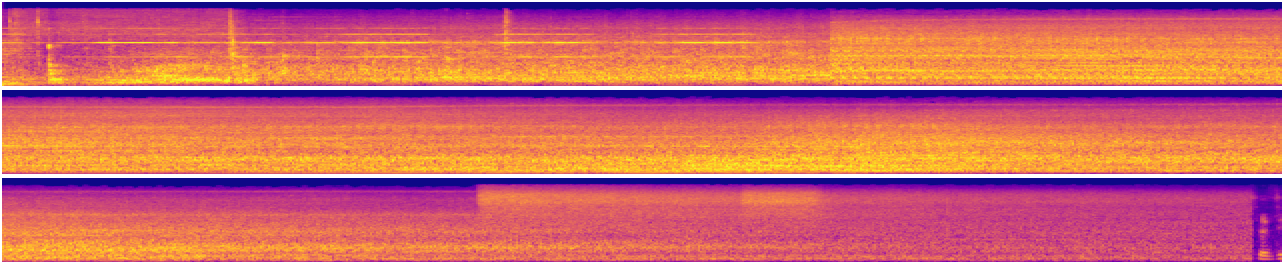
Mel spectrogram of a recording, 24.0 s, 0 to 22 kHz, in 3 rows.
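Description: Door warning beeps of a Class 150 Sprinter diesel multiple unit sound for a few seconds after its door-open button is pressed. Then comes the train's engine running as it pulls away from the platform, with a faint rising whine. It fades gradually over the last several seconds.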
